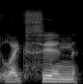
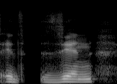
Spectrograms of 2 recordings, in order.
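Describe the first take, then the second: First: The word begins with an S sound. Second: The word begins with a Z sound. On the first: The speaker calls it wrong. "I know I'm mispronouncing that" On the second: The speaker calls it right. "is how you would pronounce it"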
